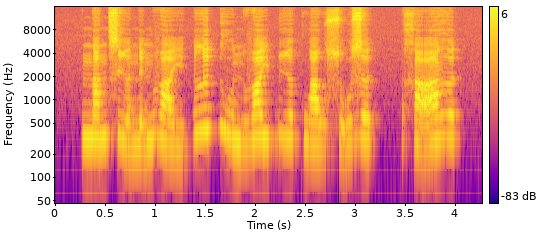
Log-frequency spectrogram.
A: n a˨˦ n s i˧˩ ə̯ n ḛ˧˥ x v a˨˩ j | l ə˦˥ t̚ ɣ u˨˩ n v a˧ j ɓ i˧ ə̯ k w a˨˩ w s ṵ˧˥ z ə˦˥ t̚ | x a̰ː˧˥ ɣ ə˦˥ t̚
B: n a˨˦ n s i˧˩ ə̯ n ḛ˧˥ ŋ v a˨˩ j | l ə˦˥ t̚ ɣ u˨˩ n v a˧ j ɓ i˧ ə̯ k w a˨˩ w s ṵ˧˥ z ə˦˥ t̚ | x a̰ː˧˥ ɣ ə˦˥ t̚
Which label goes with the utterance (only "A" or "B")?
B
